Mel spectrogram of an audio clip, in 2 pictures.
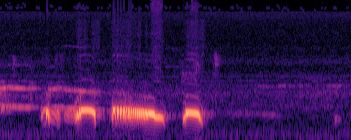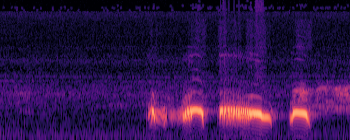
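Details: Spotted dove cooing in the 'giọng thổ chiêu gù' luring style, with two identical phrases about four seconds apart. Each phrase has short soft coos, a drawn-out vibrating coo and a short closing note, low and mellow.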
